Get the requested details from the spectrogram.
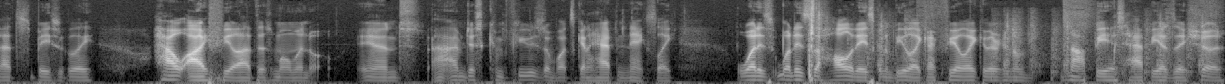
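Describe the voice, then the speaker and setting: A man with an American accent speaks at a very deep, low pitch in a monotone with flat intonation. His tone is bright and sharp, with long, frequent pauses. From Connecticut, US. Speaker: gaming YouTuber. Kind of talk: personal vlog monologue. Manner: halting, stuttering.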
